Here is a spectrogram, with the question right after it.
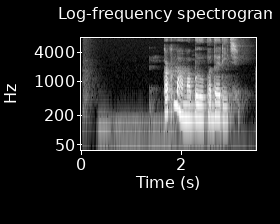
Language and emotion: Russian, neutral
